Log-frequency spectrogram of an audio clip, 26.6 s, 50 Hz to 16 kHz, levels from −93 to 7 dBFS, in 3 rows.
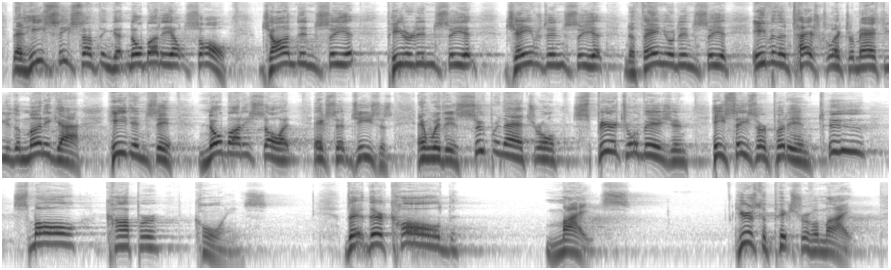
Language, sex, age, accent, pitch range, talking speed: English, male, 50-69, American, 175-245 Hz, 145 wpm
